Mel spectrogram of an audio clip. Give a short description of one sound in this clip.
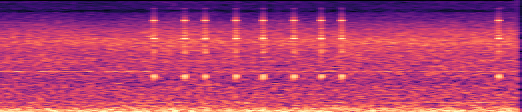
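Quick interface clicks tick in a rapid row.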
